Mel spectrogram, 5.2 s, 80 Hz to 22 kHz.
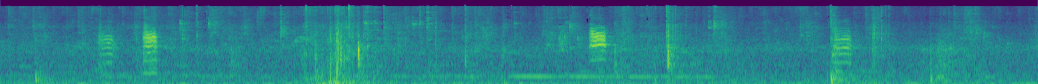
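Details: Caged young zebra finch pair, white hen and mosaic cock kept apart, 22 September 2024: three short, nasal, trumpet-like beeps spaced about a second apart, with a faint steady low hum and cage clicks.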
